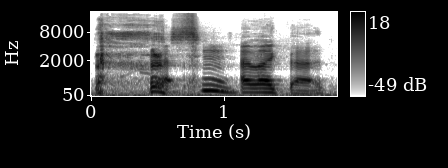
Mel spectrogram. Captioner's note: laughs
